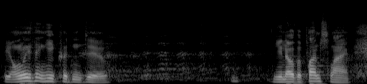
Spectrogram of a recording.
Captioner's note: laughter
